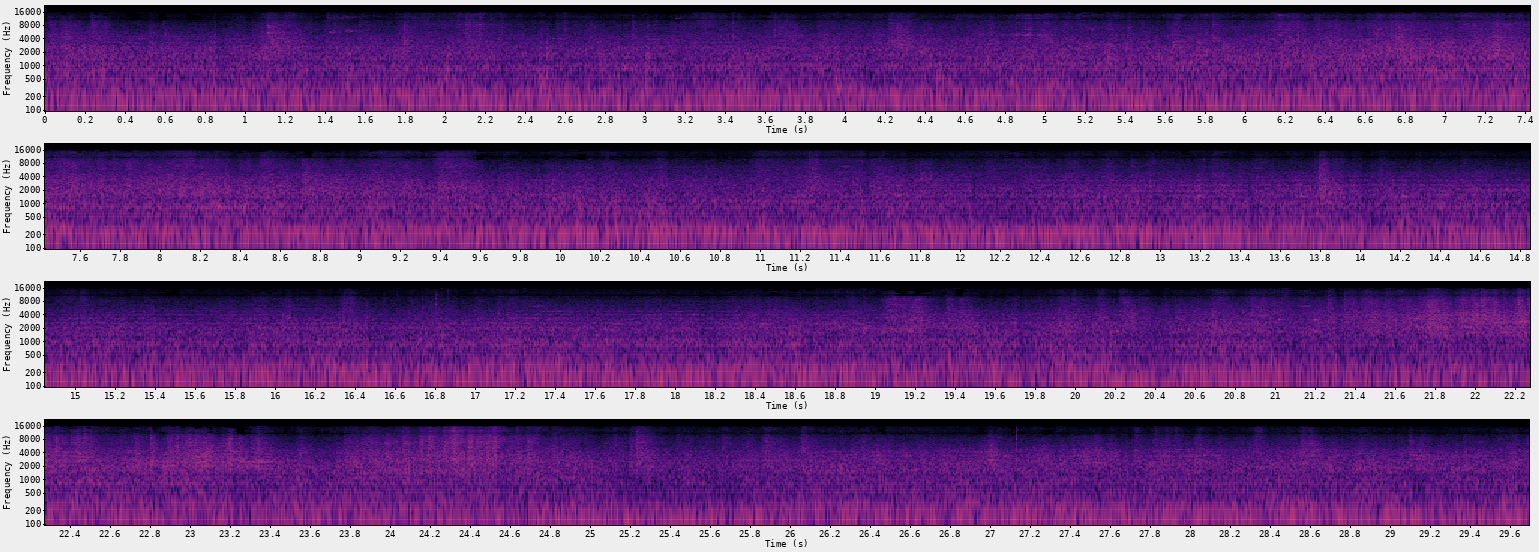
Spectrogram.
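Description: Freight cars (covered hoppers, a boxcar and tank cars) rolling past close by: steel wheels clacking over the rail joints over a steady rumble.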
